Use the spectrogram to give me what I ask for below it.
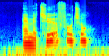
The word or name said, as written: amatørfoto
